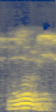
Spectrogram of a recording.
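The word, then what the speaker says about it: womb: बोलने का सटल सकम वूम मा की कोख वूम फ्रॉम वूम टू टूम टूम माने कब्र टूम में भी बी साइलेंट है वम में भी बी साइलेंट है मम टू टूम इस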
